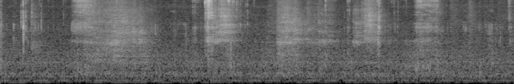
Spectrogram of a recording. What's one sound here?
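A woman slurps noodles loudly close by.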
